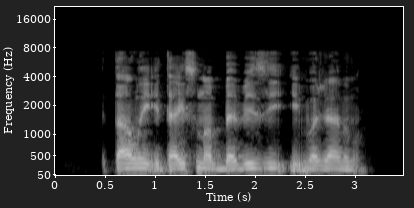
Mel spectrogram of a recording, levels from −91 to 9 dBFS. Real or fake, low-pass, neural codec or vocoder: real; 7.2 kHz; none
